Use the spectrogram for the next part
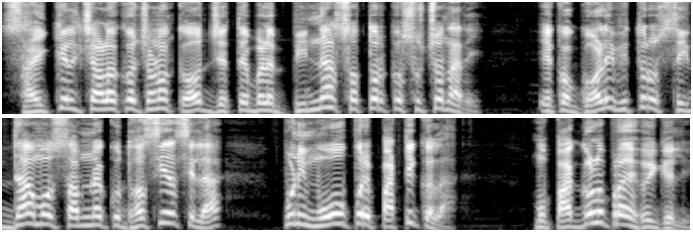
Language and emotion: Odia, angry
